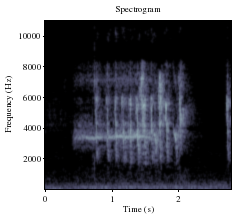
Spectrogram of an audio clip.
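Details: Bar-winged prinia (ciblek semi) singing excitedly in a gacor, nembak ngebren style, seeking a rival, used as masteran to prompt birds to sing: a high, rapid twittering burst of scratchy notes, then a brief pause and a short final phrase.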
